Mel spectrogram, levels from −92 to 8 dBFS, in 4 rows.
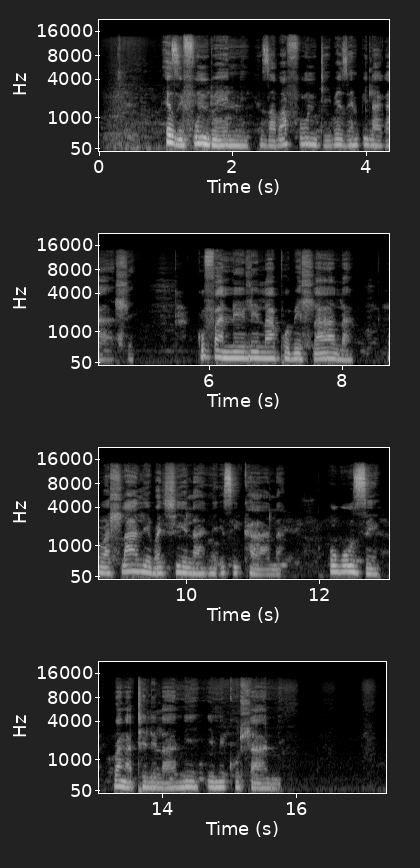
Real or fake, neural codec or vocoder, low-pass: fake; vocoder, 44.1 kHz, 128 mel bands every 256 samples, BigVGAN v2; 14.4 kHz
